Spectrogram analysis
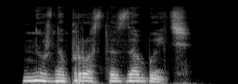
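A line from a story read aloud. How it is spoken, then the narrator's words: Quiet and harsh. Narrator (Russian): тихо и жестко произнес он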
